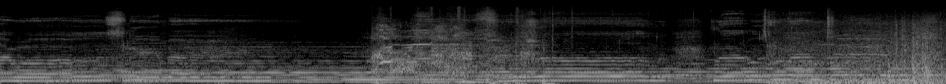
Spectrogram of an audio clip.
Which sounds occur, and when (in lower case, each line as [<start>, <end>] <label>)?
[0.01, 9.45] music
[0.04, 3.32] male singing
[3.71, 5.00] animal
[4.71, 6.55] male singing
[5.19, 5.38] animal
[7.11, 9.45] male singing
[7.61, 9.45] sound effect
